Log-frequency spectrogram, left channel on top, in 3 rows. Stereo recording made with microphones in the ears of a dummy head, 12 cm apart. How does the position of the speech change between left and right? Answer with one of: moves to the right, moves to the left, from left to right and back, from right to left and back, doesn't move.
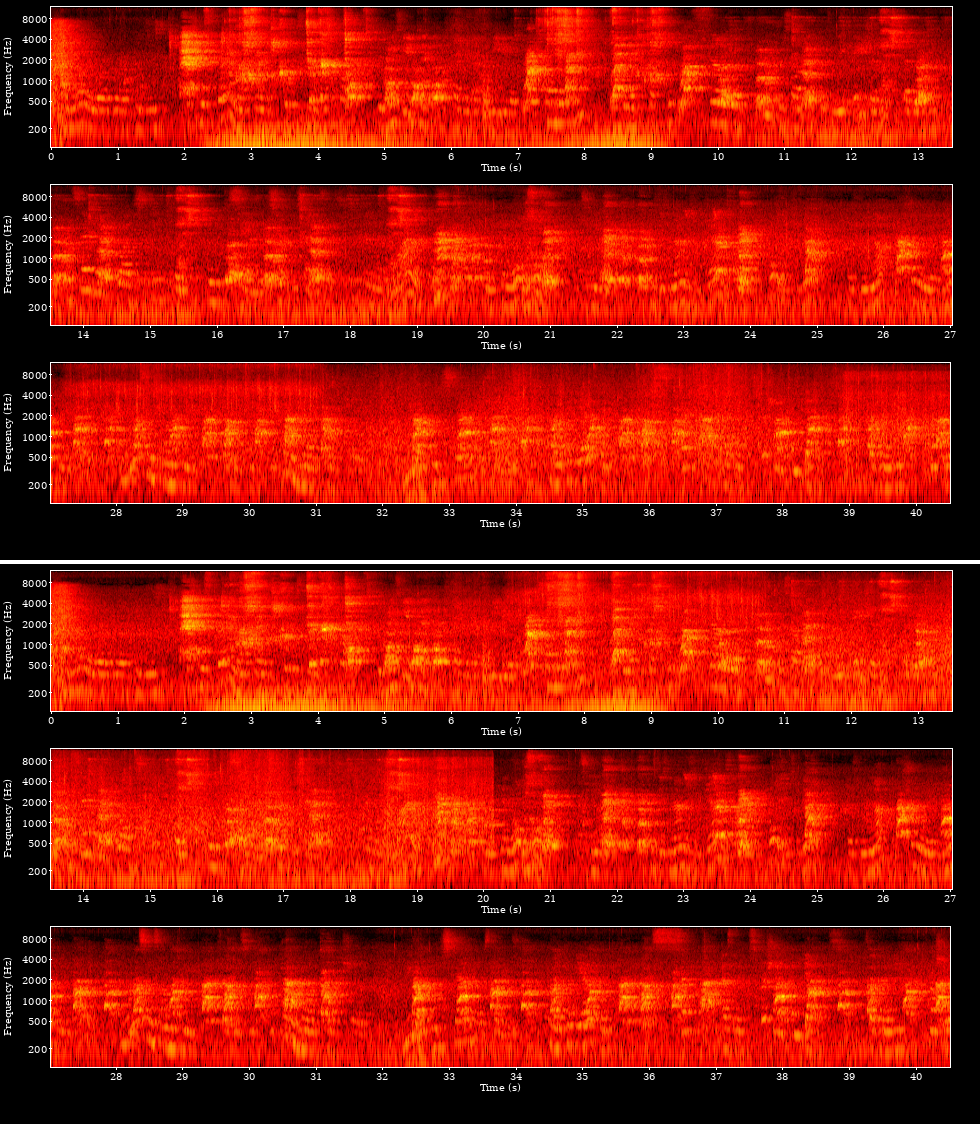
doesn't move.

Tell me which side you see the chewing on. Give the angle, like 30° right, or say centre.
50° left.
